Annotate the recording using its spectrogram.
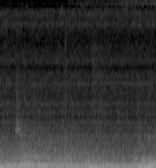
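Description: Room tone: a low rumble with a faint steady hum held throughout.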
